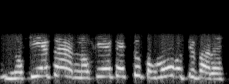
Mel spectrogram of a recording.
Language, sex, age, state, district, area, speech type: Bengali, female, 45-60, West Bengal, Uttar Dinajpur, urban, conversation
